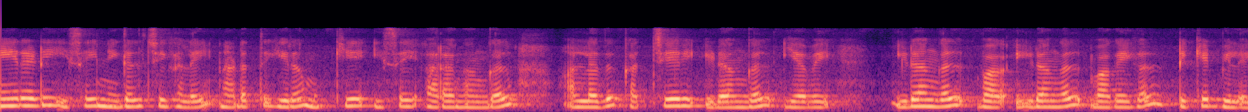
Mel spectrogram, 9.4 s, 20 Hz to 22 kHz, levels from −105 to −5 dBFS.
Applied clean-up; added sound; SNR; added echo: none; none; none; none.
